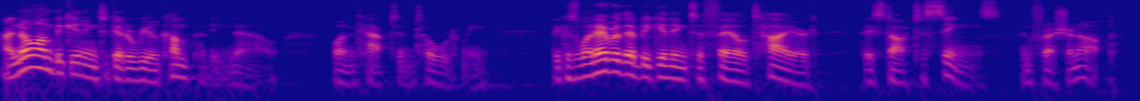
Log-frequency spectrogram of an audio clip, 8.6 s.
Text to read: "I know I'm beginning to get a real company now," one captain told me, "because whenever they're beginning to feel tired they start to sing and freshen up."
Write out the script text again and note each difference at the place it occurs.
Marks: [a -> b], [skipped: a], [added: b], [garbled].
"I know I'm beginning to get a real company now," one captain told me, "because whenever they're beginning to [feel -> fail] tired they start to [sing -> sings] and freshen up."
